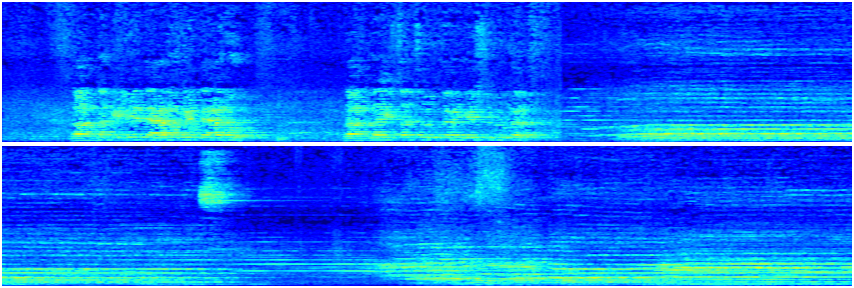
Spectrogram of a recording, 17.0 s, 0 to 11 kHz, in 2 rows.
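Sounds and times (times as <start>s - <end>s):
crowd singing a prayer in unison: 5.8s - 11.1s, 12.2s - 17.0s.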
